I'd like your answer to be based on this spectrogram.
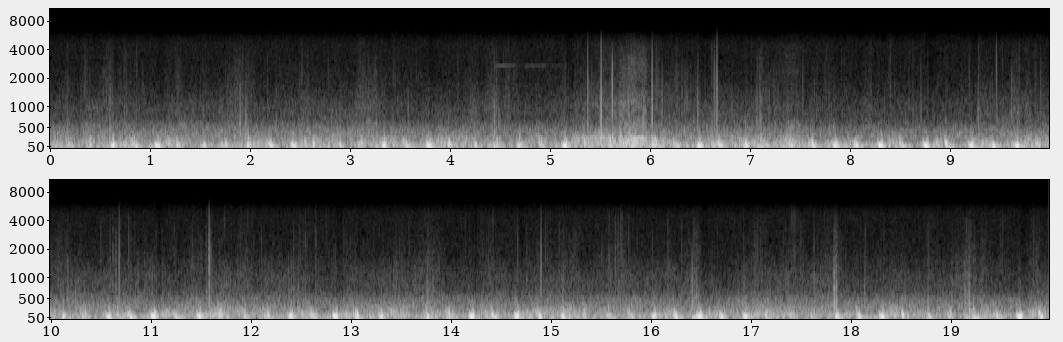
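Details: Heartbeat recorded during cycling exercise: steady, fairly regular low thumping under rumbling motion noise, with no clearly audible skipped beats, although the person reports feeling a number of skips during the ride.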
